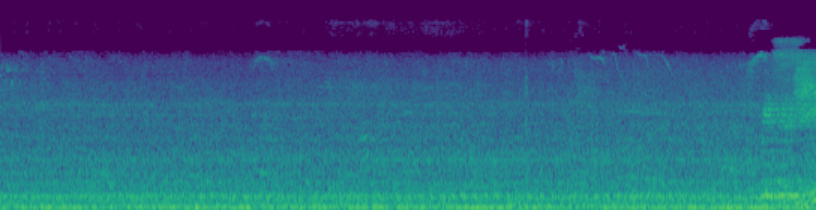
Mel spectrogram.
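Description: Engine of an overhead-line maintenance rail vehicle running as it rolls slowly toward the station, a steady low rumble.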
